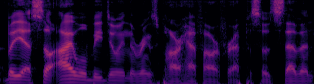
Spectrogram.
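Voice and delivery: ordinary delivery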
